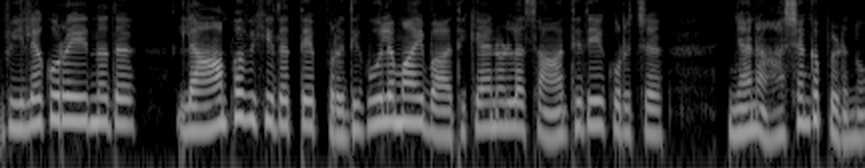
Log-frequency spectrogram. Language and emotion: Malayalam, fearful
